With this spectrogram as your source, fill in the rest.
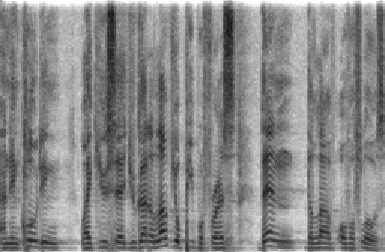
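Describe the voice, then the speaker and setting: This man talks with a Malawian accent. His pitch is high and his intonation fairly even. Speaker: audience member asking a question. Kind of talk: audience question at a lecture. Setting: auditorium with audience.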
